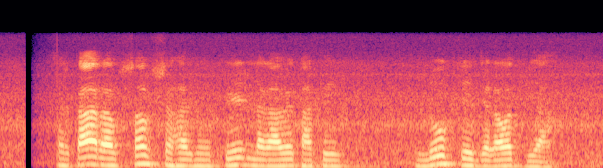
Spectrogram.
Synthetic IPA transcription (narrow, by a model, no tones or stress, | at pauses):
sɐɾkaːɾɐbsɐbʃəɦəɾmẽpeːʈlɐɡaːwekʰaːt̪e | loːɡsed͡ʒɐɡaːʋət̪̚d̪ijaː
